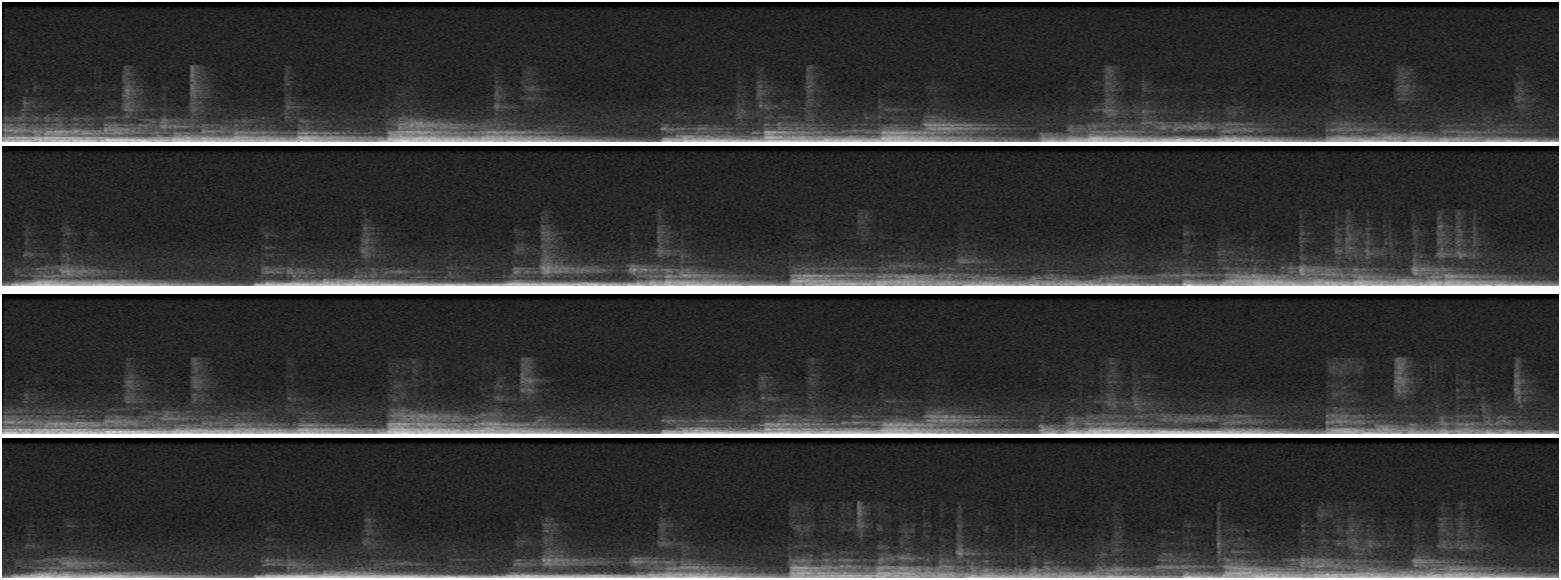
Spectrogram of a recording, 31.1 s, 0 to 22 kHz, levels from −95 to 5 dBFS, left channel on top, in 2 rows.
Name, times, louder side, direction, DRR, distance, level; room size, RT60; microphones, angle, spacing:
voice 1, 0.0-3.2 3.7-5.4 6.6-9.6 10.6-12.5 15.7-16.8 18.1-22.7 25.2-25.6 27.4-27.5 28.1-30.6, equal, 65° left, -4 dB, 1.3 m, -24 dB
voice 2, 2.1-2.8 3.8-5.6 8.4-8.8 10.4-11.3 13.2-15.3 23.4-26.8 27.1-27.4 27.8-28.3 28.7-29.2, right 1 dB, 45° right, 2 dB, 0.7 m, -34 dB
8.2 x 3.5 x 5.0 m, 2.3 s
head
